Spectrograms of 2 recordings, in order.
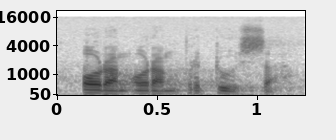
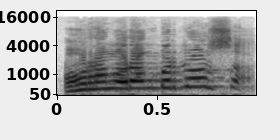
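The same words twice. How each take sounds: First: Said in the usual way. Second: Much higher and louder; full-force preaching shout. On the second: Real, not acted. Preacher repeating who Jesus loves, shouted with full force. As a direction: hurl the phrase at the congregation.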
